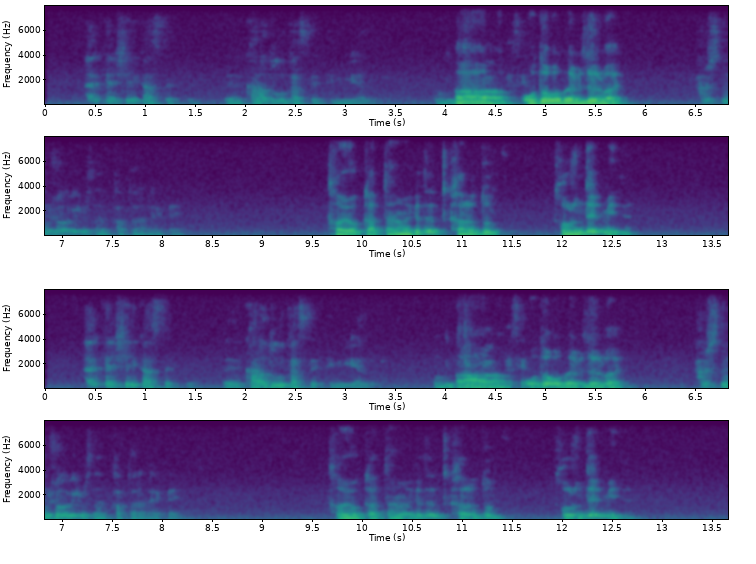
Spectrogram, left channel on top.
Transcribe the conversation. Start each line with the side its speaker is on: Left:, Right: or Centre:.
Right: derken şey kastetti. E, Karadul'u kastetti gibi geldi bana. Onun filmi
Left: Aa
Right: yok mesela.
Left: o da olabilir bak.
Right: Karıştırmış olabilir misin abi Kaptan Amerika'yı?
Left: Ka- Yok Kaptan Amerika'da Karadul Thor'un değil miydi?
